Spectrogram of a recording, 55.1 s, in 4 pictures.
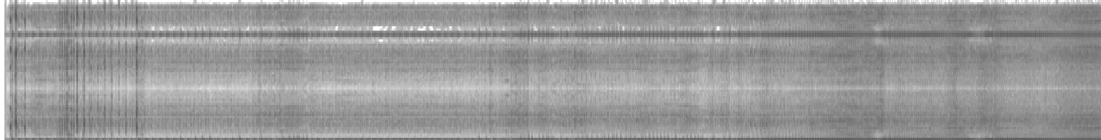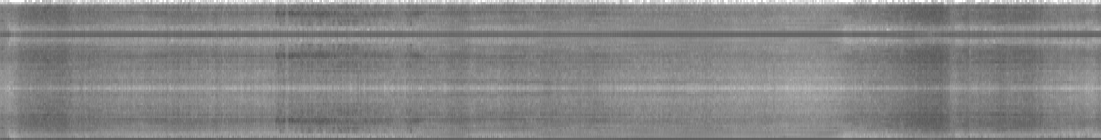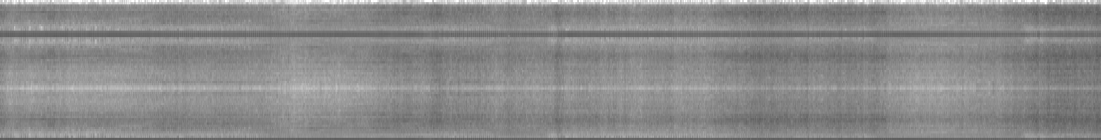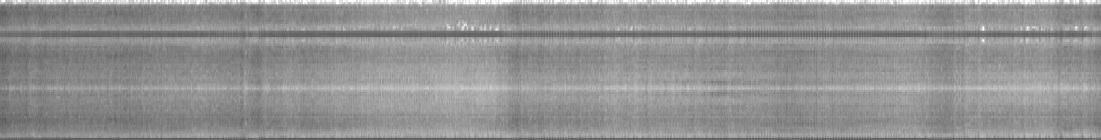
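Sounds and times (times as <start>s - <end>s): motorcycle engine accelerating: 0.1s - 55.0s
wind and road noise: 0.1s - 55.0s.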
